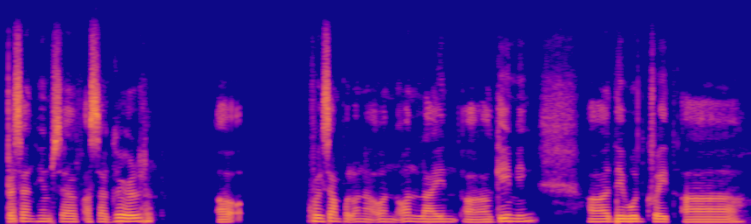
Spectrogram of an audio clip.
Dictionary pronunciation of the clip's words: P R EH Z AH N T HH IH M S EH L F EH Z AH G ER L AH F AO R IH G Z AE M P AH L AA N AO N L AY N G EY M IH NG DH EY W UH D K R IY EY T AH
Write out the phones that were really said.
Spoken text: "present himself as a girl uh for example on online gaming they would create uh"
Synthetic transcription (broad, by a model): P R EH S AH N T HH IH M S EH L F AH S AH G ER L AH F AO R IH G S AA M P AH L AA N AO N L AY N G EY M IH NG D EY W UH D K R IY EY T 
